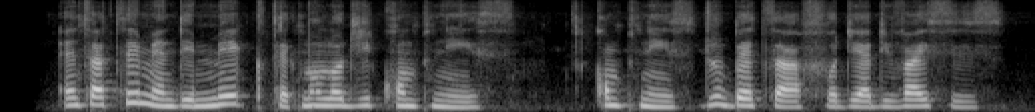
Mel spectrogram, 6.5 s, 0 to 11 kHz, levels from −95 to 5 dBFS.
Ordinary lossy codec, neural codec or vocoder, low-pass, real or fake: none; vocoder, 22.05 kHz, 80 mel bands, WaveNeXt; none; fake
